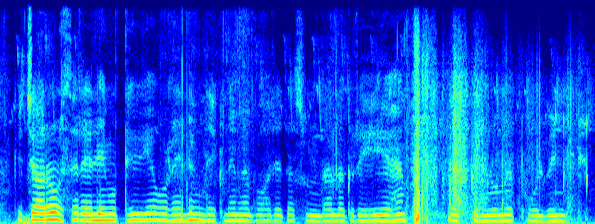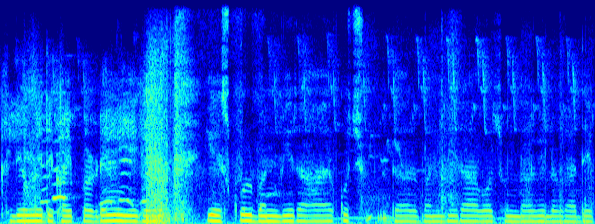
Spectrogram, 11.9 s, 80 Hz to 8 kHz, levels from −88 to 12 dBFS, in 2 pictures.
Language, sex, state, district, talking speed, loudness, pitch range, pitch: Hindi, female, Uttar Pradesh, Gorakhpur, 250 wpm, -25 LUFS, 190-210 Hz, 200 Hz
